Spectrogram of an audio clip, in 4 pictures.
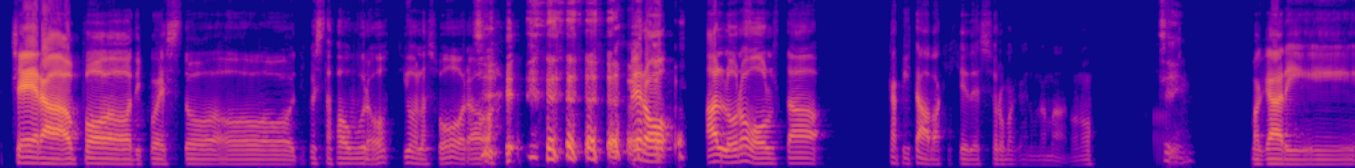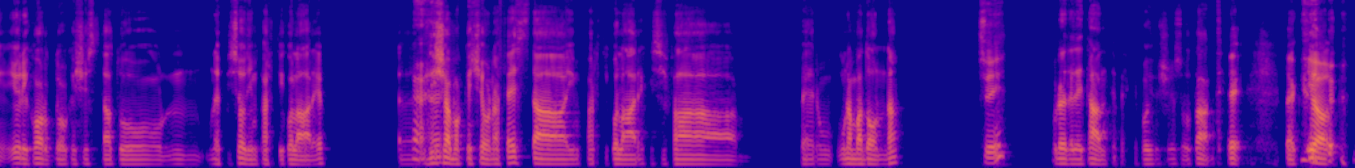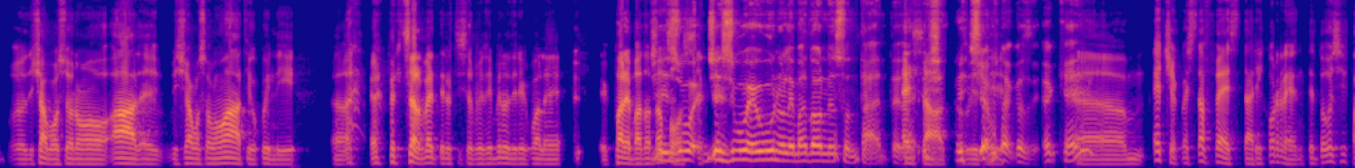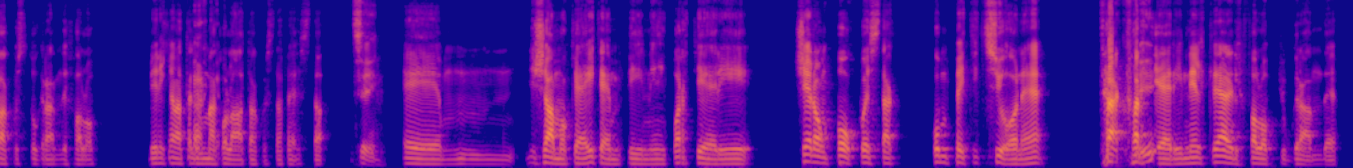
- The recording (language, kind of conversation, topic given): Italian, podcast, Quali valori dovrebbero unire un quartiere?
- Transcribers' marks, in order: chuckle; laughing while speaking: "tante"; chuckle; chuckle; laughing while speaking: "dicia diciamola così, okay?"; laughing while speaking: "tra"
